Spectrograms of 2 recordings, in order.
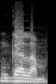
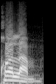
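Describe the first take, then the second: First: The word starts with a g sound. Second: The word starts with a q sound. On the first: This is the Saudi regional form. "সৌদিরা বলে গালাম" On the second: This is the standard form. "শুদ্ধ ভাষা হলো কলাম"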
